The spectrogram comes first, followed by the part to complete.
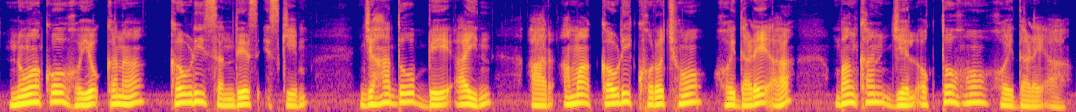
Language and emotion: Santali, neutral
